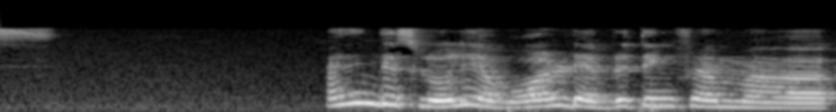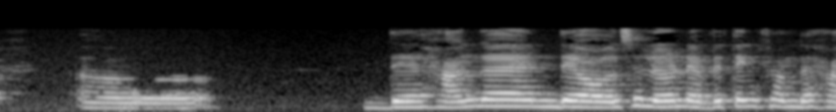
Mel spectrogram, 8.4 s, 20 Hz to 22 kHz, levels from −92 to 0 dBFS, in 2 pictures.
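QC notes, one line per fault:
Nothing to flag here: the speech has gone through ordinary call microphone processing, so the lowest bass is trimmed away and nothing sits above 8 kHz, which is just how that path sounds.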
